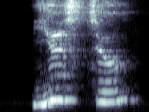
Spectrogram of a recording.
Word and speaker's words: used to: Ahí sí no me voy a cansar de insistir porque, claro, used to tiene una D al final que se tiene que oír y se oye como una T suave.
